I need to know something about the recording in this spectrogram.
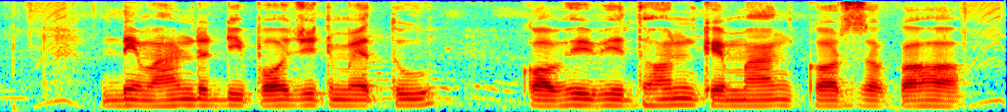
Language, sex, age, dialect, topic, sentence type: Magahi, male, 31-35, Western, banking, statement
